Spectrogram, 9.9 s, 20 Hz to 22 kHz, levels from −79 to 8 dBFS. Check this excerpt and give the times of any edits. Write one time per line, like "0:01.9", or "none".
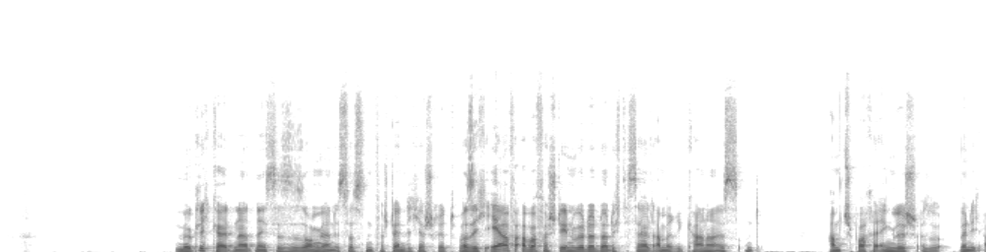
none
